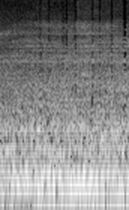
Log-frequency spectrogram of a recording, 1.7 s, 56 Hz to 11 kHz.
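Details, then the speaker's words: ARIACOM SAX 112 diesel screw air compressor with a 93 kW Cummins engine, started at -10 °C after glow preheat: deep, steady rumble with an even beat, starting easily with no blue or black smoke; normal diesel idle. "запускается достаточно хорошо даже достаточно низкие температуры но сегодня температура -10 это нормальная обычная рабочая температура"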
